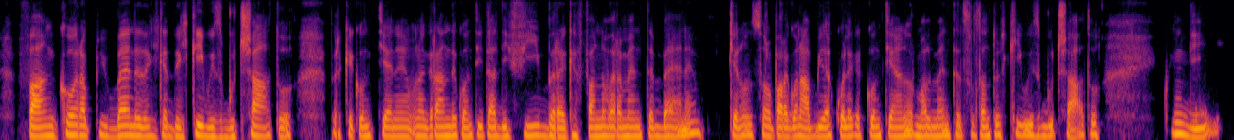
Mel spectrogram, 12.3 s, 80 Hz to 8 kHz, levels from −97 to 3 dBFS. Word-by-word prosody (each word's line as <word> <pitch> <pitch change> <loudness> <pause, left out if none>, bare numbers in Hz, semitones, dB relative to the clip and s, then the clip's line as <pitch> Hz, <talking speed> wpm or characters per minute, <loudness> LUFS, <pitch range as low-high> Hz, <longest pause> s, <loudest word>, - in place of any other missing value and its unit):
fa 145 -2 +4
ancora 155 +2 +2
più 160 -6 -5
bene 155 +2 +3
del 145 -1 -1
che 145 +4 -2
del 140 -2 -2
kiwi 145 -4 +3
sbucciato? 140 +2 -2 0.3
Perché - - -6
contiene 145 -1 -1
una 145 +2 0
grande 150 +1 +2
quantità 145 -1 0
di 140 0 0
fibre, 145 0 0
che 155 - -2
fanno 145 0 0
veramente 145 0 +1
bene, 145 +7 +1 0.2
che 150 - 0
non 155 +3 +1
sono 155 -2 -2
paragonabili 140 0 +1
a 140 - 0
quelle 145 -1 +1
che 150 - -3
contiene 150 -1 0
normalmente 145 0 +1
soltanto 155 -1 -2
il 165 - -3
kiwi 160 -1 0
sbucciato, 155 +2 -2 0.6
quindi 145 -8 +1
145 Hz, 165 wpm, -25 LUFS, 140-155 Hz, 0.6 s, fa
